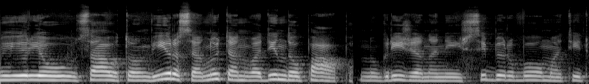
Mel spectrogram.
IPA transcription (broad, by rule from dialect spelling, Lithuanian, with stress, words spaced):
ɪr jɛʊ ˈsɑːʋʊ toːn ˈʋʲiːrɐ sʲɛˈnʊtʲ ɐn ʋɐˈdʲiːndɐʋʊ ˈpɑːpɐ nʊ ˈɡrʲiːʒʲɛn ɐˈnʲiː ɪʃ ˈsʲɪbʲɪrʊ ˈbʊʊ mɐˈtʲiːtʲ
